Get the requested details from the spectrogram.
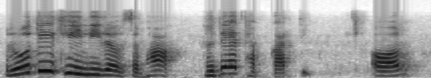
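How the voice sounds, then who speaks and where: A woman's voice: a little high, rough recording. A woman teacher explaining a poem in a lesson, reading each verse aloud and then paraphrasing it carefully. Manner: reads verse lines aloud, then paraphrases them deliberately.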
